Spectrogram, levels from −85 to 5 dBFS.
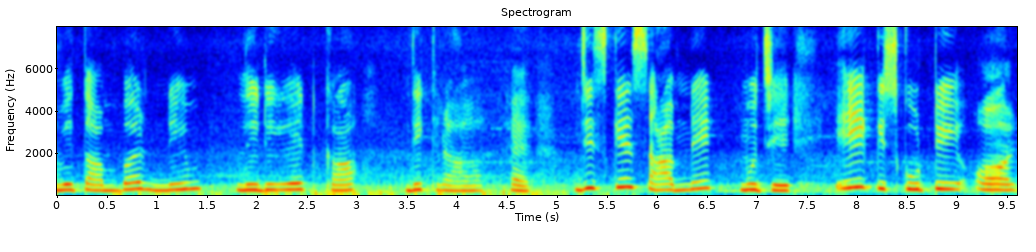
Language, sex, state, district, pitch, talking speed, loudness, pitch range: Hindi, female, Uttar Pradesh, Budaun, 270 Hz, 75 wpm, -12 LUFS, 255-310 Hz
